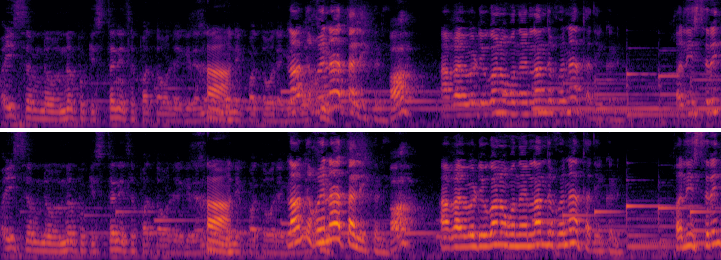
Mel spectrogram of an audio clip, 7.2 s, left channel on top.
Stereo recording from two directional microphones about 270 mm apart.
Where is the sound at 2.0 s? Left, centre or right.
Centre.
